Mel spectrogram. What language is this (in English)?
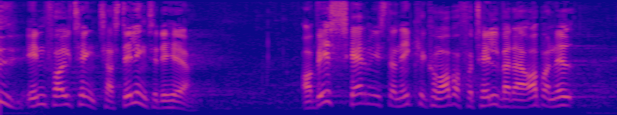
Danish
